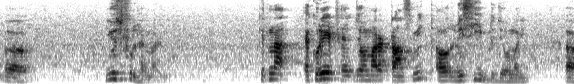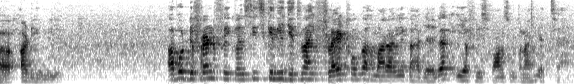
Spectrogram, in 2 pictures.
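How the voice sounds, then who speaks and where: A high-voiced Indian man teaches in an informal lecture style. He explains step by step and often rephrases his points. The recording is echoey, with faint noise behind him. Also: pushed and bright. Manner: didactic, repeats and rephrases phrases.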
